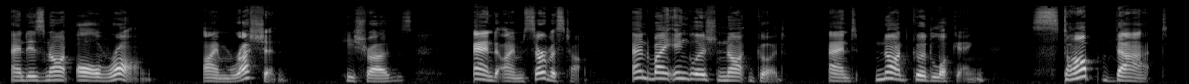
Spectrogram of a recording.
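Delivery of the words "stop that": angry, fuming, furious tone. Narrator reads Sid answering Gino's self-criticism: furious. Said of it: "Sid says, furious".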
